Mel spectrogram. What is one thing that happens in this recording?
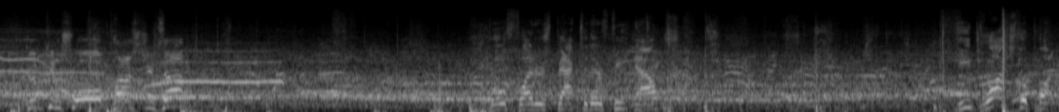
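Punches thud against a body.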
